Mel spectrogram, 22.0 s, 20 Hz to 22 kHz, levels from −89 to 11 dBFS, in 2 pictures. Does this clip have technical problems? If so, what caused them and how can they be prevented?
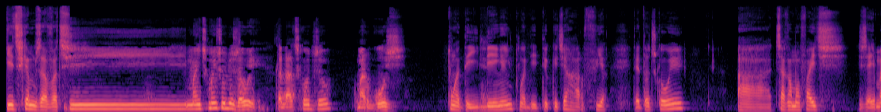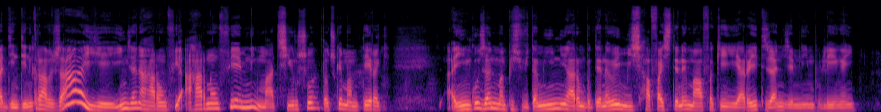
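Yes. From 0.87 to 4.87 s the speech abruptly turns dull and synthetic, with nothing above about 11.4 kHz and a smeary, artefact-laden top end, then snaps back to full clarity with no gap either side. That is an adaptive stream at a lower bitrate: the player briefly switched to a much leaner version when the connection slowed, and the rebuilt, hollow-sounding treble fits a very low-bitrate HE-AAC encoding. Preventing it means giving the stream more network headroom or a larger playback buffer, or setting a higher minimum bitrate rung for the adaptive ladder.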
